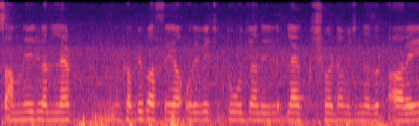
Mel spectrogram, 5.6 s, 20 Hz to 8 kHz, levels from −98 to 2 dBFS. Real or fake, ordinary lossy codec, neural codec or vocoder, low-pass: real; none; none; 7.2 kHz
